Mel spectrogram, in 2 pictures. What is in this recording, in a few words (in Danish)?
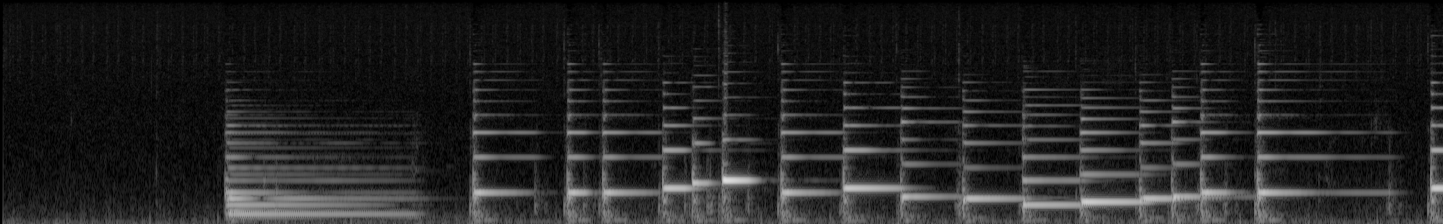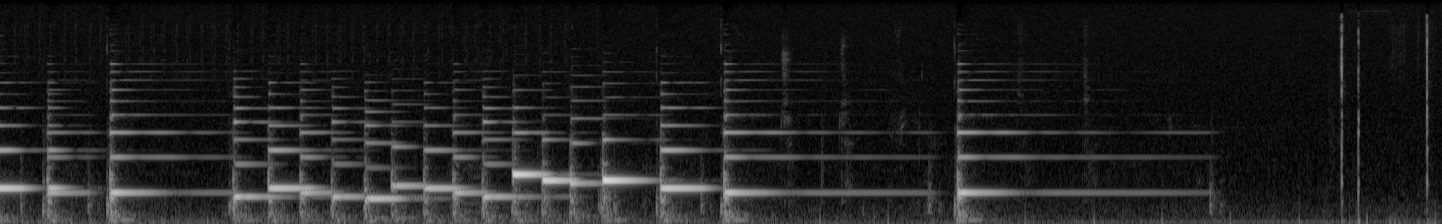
overstemme solo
